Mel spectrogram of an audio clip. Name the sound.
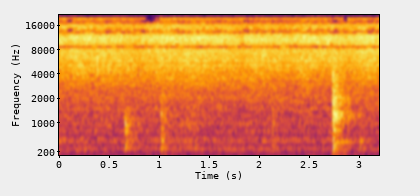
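red onion sizzling in a pan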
